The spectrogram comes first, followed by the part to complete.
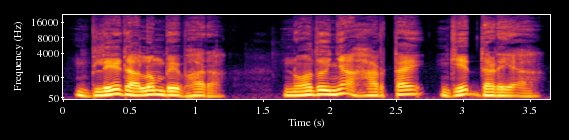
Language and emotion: Santali, fearful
